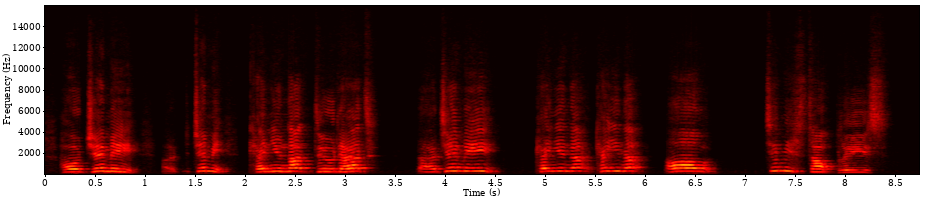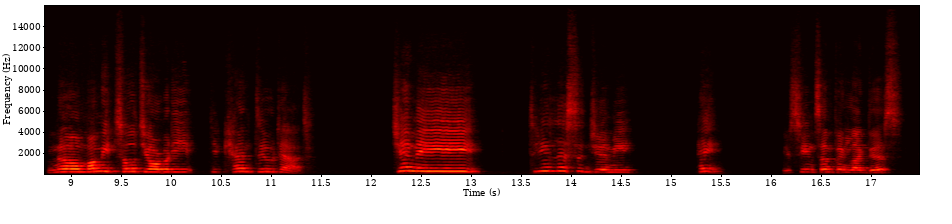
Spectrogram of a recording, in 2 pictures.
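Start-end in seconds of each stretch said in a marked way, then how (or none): 0.2-14.7 doubtful, halting, slow, high motherly voice. Speaker demonstrates a mother talking to her toddler Jimmy: imitating a hesitant mother. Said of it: "sounds a bit hesitant".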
